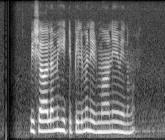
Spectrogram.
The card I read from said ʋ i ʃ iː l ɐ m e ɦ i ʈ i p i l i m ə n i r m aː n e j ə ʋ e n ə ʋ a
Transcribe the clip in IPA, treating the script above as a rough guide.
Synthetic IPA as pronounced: ʋ i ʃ aː l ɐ m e ɦ i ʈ i p i l i m ə n i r m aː n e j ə ʋ e n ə ʋ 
